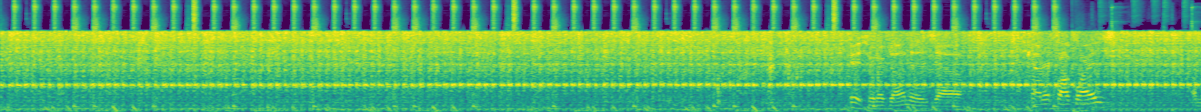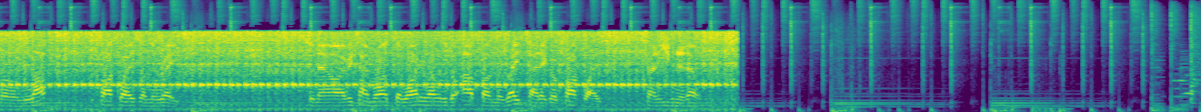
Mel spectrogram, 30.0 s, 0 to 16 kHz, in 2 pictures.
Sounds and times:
Vehicle: 0.0 - 24.2.

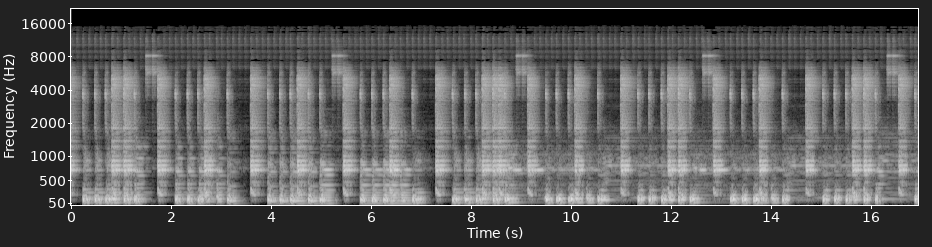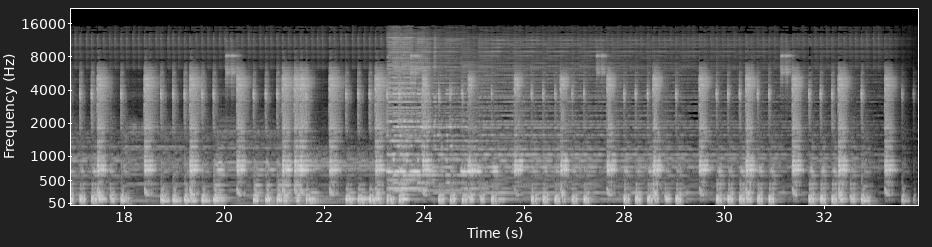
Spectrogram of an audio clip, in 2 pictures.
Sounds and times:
Video game music: 23.3 - 33.6.

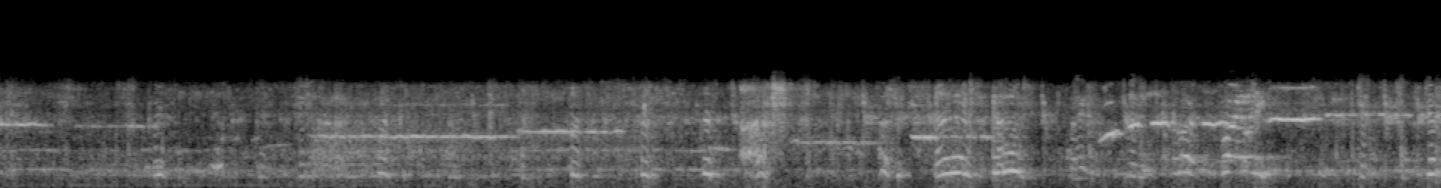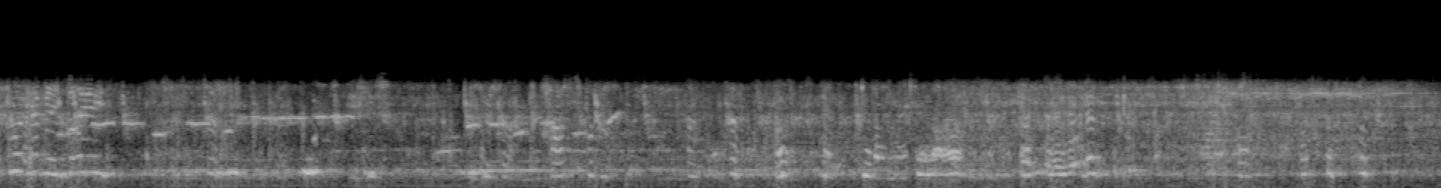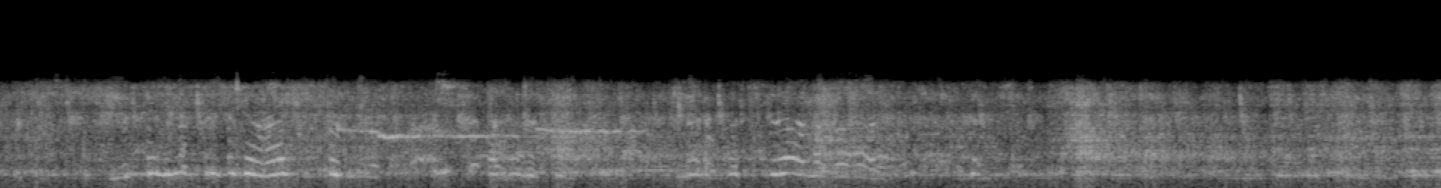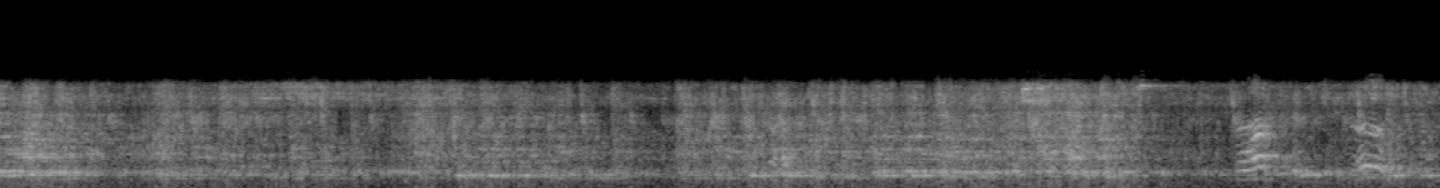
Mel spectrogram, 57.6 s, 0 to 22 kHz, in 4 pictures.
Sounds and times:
Whistling: 0.0 - 1.8, 3.6 - 21.4, 32.0 - 35.3.

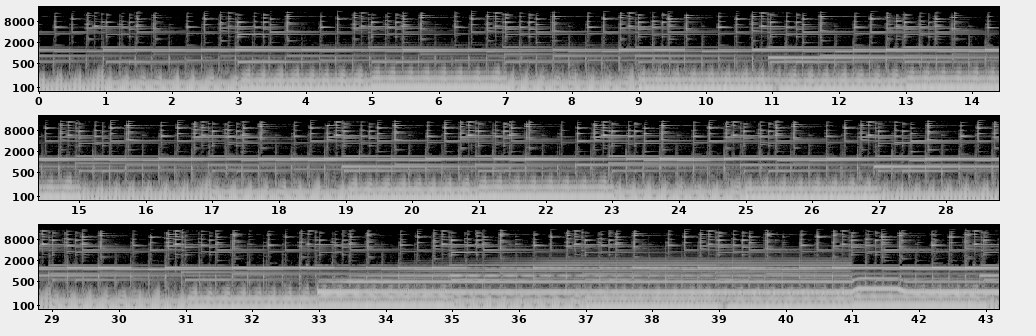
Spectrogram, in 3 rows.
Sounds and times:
Glockenspiel: 0.0 - 43.2
Marimba, xylophone: 0.0 - 43.2.

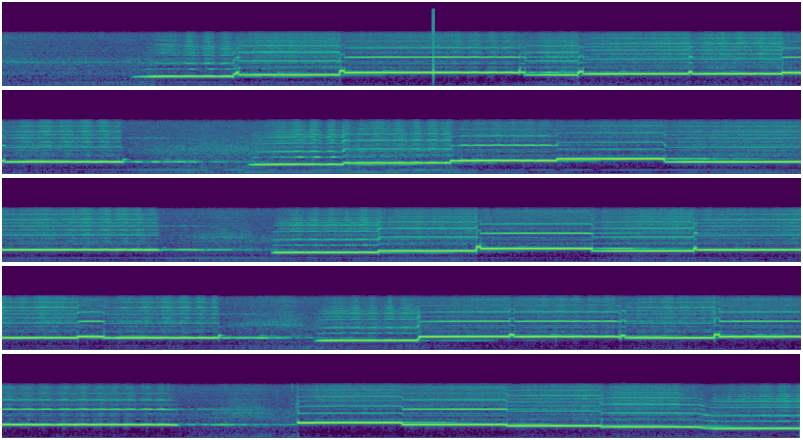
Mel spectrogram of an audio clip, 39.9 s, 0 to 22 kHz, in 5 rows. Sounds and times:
Flute: 1.3 - 39.9.

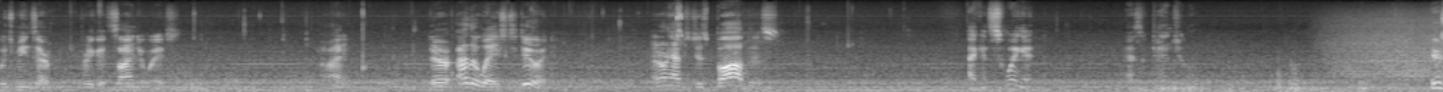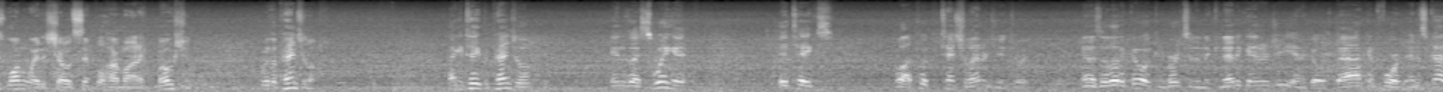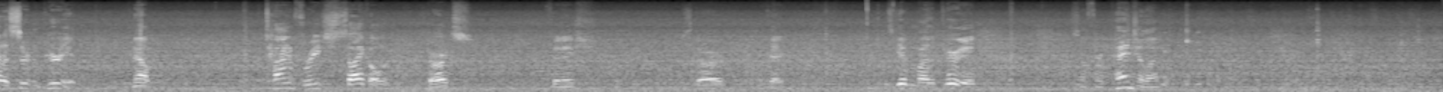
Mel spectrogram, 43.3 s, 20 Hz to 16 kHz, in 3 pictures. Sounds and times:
Speech: 0.0 - 1.8, 4.3 - 5.5, 6.5 - 7.8, 9.7 - 10.4, 11.3 - 12.0, 14.3 - 16.4, 17.0 - 17.6, 18.9 - 19.8, 20.6 - 21.3, 22.2 - 22.8, 23.4 - 29.6, 30.2 - 30.4, 31.5 - 33.6, 34.4 - 34.8, 35.7 - 36.7, 37.7 - 38.6, 39.6 - 40.6.

